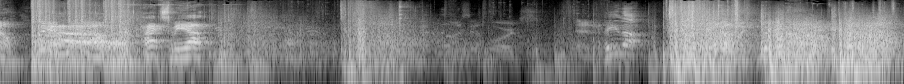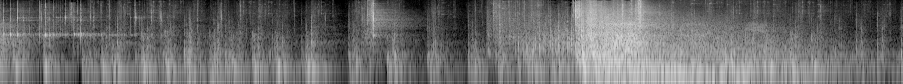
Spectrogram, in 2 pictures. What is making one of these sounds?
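Rapid gunshots fire in loud bursts.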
